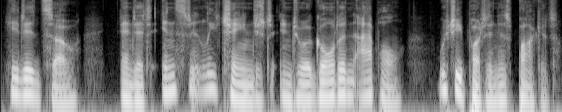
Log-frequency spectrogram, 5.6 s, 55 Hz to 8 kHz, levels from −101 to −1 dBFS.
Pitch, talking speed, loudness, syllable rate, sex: 100 Hz, 180 wpm, -19 LUFS, 5.1 syllables/s, male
